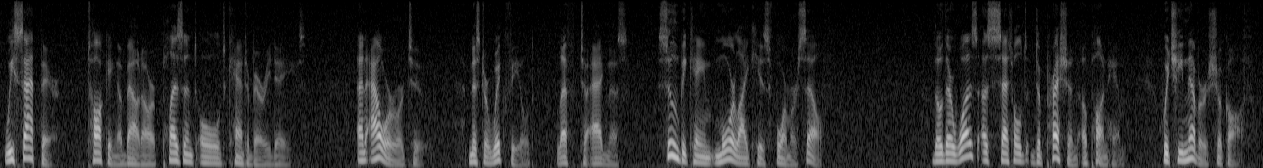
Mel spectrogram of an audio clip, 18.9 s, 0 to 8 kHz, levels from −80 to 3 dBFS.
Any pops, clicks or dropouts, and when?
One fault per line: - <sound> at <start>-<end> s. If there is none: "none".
none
